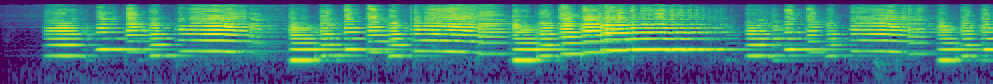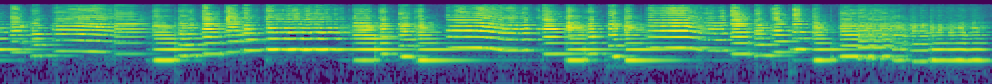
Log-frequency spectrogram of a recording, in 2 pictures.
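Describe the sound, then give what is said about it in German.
A playful melody depicting a cat, played by a reedy solo instrument with sliding, swooping notes and short repeated phrases, loud, no voices. “Ich kenne ein Stück, da kommt eine Katze vor. Das klingt so.”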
